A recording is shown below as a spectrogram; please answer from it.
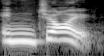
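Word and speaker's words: enjoy: शब्द इसमें आता है एंजॉय य य क्या एंजॉय एंजॉय एंजॉय इन नहीं बोलना है इन तो आई एन होता है ना एन ई क्या आ रहा है एन एंजॉय एंजॉय मतलब मजे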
